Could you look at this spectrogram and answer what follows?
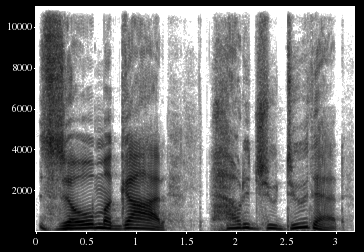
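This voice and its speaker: A man voicing an excitable, smitten young gothic wizard with melodramatic exclamations, in a story reading. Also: on the high side, takes it slowly, voice pushed up. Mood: awed.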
